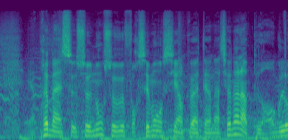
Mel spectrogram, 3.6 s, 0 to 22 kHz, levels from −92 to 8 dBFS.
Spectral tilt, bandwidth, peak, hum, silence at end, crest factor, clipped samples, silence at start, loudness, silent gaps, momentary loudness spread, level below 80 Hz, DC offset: -4.5 dB/octave; 16 kHz; -2 dBFS; none; 0 s; 20 dB; under 0.1%; 0 s; -22 LUFS; none; 4 LU; -36 dBFS; under 0.1%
